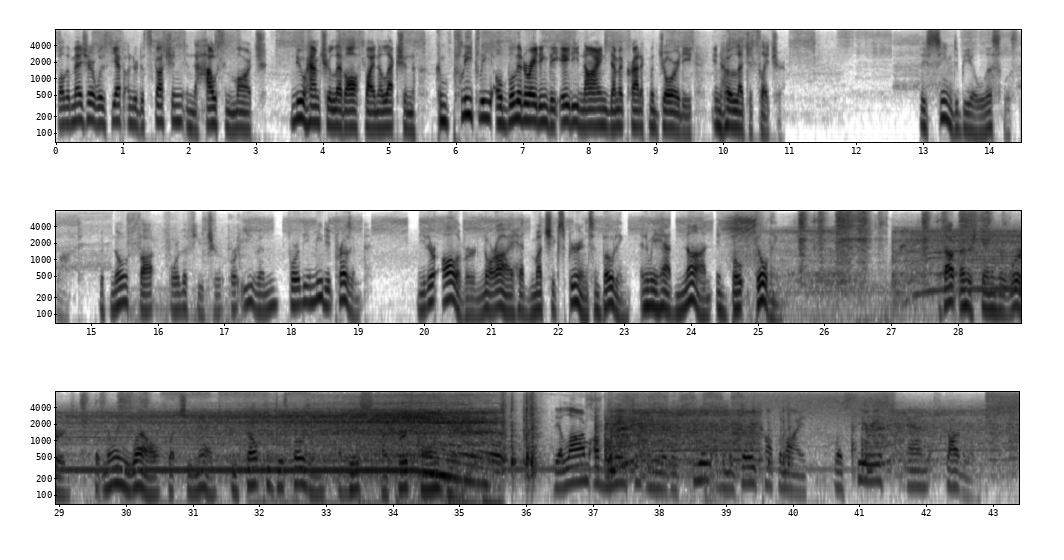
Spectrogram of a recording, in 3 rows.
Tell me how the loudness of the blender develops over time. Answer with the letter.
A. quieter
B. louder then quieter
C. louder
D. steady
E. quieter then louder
B.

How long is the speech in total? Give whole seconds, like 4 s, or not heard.
36 s.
